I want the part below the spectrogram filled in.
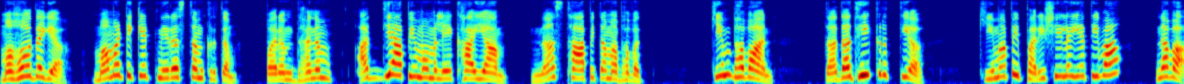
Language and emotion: Sanskrit, angry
